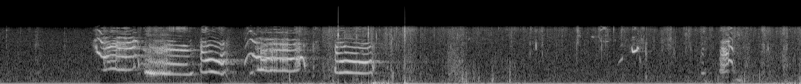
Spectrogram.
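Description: Hounds baying on a hare's trail: a quick run of about six loud, high, bending bawls from about a second in to nearly four seconds, then one more short cry near the end.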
